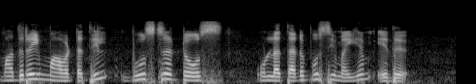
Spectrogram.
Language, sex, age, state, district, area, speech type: Tamil, female, 30-45, Tamil Nadu, Kallakurichi, rural, read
